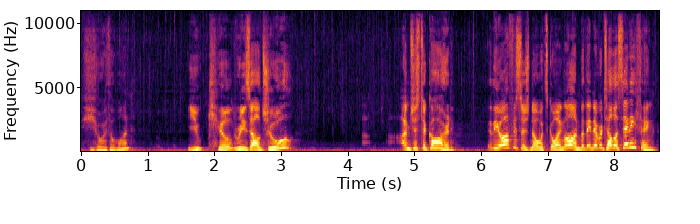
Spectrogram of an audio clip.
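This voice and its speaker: An actor voicing a captured enemy guard in a video game, defiant but easily cowed, with a high, husky voice. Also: male voice, sing-song, moderate pace, pauses often. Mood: nervous, yielding. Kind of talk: video game character dialogue.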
